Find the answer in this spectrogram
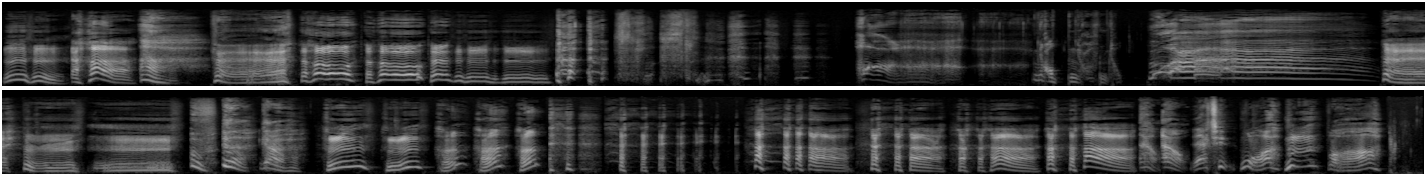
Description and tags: VG Voice - Hero
Voice samples for video games I made for a TIGSource game competition using Audacity. They're made to be chopped up and as flexible as possible for a video game.
This one is of a male hero type character. The sample includes no words, just vocalizations like grunts, eating sounds, and hit sounds.
non-verbal, video-game, vocal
